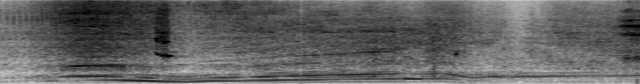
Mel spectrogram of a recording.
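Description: A car engine roars as the car drives away fast. The sound is loud and continuous, and its pitch climbs, dips and climbs again. No voices are heard.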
